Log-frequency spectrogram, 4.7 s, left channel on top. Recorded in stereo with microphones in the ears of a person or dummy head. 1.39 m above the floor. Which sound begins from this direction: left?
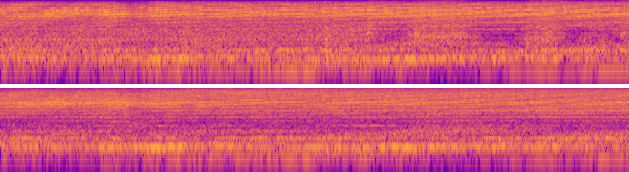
A machine running, at 0.0 s.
